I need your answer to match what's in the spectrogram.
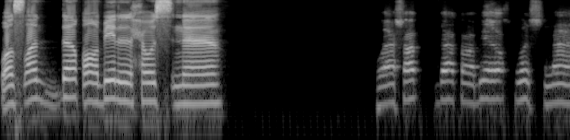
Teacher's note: huruf qaf masih panjang, Bapak. Seharusnya dia pendek.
